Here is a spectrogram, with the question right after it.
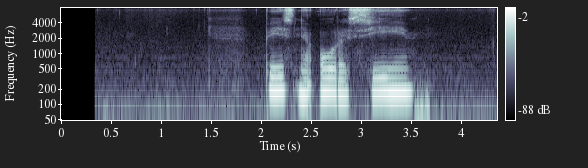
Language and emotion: Russian, neutral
